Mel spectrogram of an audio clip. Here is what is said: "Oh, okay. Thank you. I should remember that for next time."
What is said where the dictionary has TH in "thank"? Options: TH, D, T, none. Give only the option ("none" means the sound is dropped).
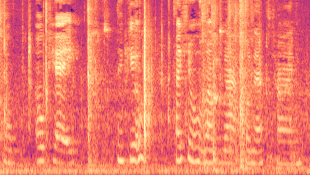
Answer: TH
